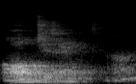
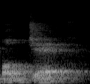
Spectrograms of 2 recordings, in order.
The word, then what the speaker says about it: object: Okay, so the logic is if the word is a noun, then the stress normally comes on the first syllable in the word. So, for example, object. But if it's a verb, the stress is normally on the second syllable. So, to object.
